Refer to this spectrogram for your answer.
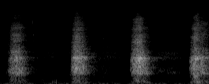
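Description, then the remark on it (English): Four slow, breathy exhalations of warm breath, each a soft whoosh pushed out by a person, spaced evenly about half a second apart with quiet pauses between. “You wouldn't mind breathing on me, would you?”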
